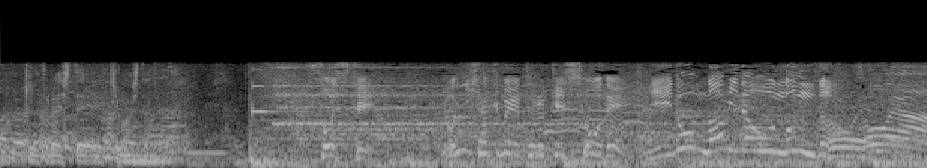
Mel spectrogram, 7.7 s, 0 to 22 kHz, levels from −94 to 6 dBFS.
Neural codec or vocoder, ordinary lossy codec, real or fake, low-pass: none; none; real; 5.4 kHz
